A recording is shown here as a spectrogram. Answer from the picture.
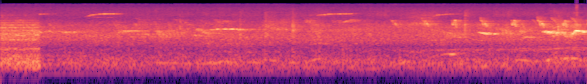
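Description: Small birds chirping and twittering, with short high calls scattered through and louder near the end. A steady mechanical hum cuts off abruptly about half a second in.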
